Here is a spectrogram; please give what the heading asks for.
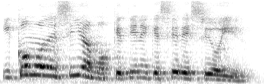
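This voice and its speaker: A man's voice: very animated, normal speed, reverberant. A man preaching a sermon, emphatic, often repeating and restarting phrases. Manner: emphatic, with sudden rises in pitch and loudness. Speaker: pastor.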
